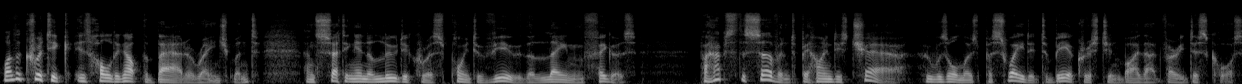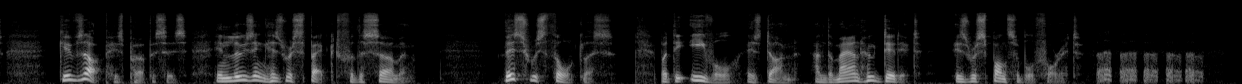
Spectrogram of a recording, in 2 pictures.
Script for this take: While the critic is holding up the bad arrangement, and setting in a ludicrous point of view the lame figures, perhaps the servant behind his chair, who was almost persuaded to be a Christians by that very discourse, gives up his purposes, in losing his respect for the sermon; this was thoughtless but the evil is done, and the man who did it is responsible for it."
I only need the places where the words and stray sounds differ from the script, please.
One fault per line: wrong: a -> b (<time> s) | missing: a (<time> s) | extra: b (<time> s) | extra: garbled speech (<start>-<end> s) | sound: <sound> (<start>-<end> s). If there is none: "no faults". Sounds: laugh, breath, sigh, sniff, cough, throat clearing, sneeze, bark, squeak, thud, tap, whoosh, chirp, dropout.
wrong: Christians -> Christian (10.7 s)
sound: laugh (23.4-24.5 s)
